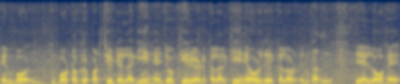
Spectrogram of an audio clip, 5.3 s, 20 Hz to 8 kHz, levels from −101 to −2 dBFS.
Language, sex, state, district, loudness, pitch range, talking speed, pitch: Hindi, male, Chhattisgarh, Korba, -13 LUFS, 135-145 Hz, 215 wpm, 135 Hz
